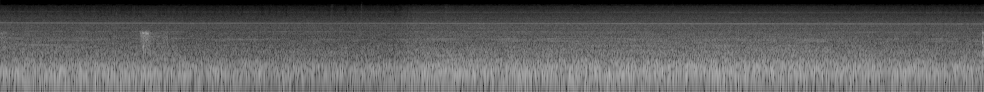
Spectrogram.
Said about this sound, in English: And we select climb thrust on the engine.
